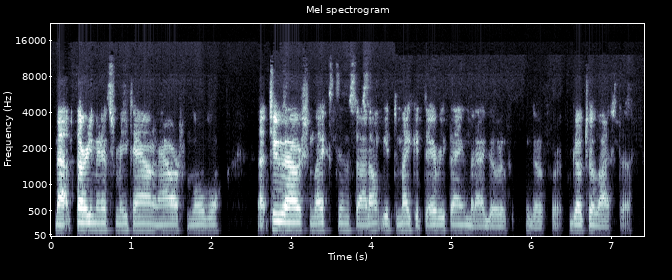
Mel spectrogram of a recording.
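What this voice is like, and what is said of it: Southern American accent. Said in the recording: “I know I have a southern accent ... you sound like you're from my neck of the woods. I'm, from Eastern Kentucky.”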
